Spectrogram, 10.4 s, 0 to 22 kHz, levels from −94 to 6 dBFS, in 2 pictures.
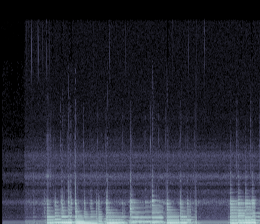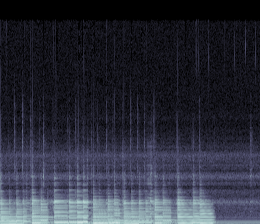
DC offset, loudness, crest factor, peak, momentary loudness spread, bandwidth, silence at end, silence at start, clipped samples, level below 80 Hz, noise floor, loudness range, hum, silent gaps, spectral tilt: under 0.1%; -15 LUFS; 16 dB; 0 dBFS; 6 LU; 8.8 kHz; 0.2 s; 0.65 s; under 0.1%; -38 dBFS; -48 dBFS; 4 LU; 50 Hz at -35 dBFS; none; -8 dB/octave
